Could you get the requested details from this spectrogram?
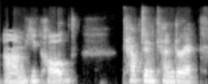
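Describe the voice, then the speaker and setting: A woman giving an academic history talk, pausing often with ums and restarting her phrases. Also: fairly low pitch, steady tone, gravelly, poor audio. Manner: hesitant, many ums and restarts. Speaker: history lecturer.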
